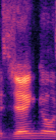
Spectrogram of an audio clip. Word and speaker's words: Django: I got Django. The D is silent.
